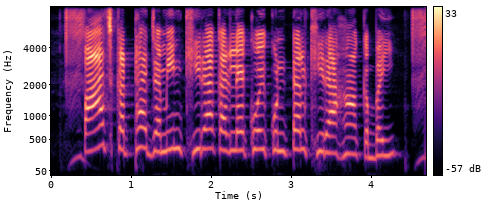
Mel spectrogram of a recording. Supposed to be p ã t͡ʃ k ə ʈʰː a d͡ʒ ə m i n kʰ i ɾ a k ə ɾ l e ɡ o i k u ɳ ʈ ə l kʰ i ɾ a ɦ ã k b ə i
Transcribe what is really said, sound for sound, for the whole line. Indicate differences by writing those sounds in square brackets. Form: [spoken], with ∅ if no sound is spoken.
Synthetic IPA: p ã t͡ʃ k ə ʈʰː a d͡ʒ ə m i n kʰ i ɾ a k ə ɾ l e [k] o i k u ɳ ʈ ə l kʰ i ɾ a ɦ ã k b ə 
